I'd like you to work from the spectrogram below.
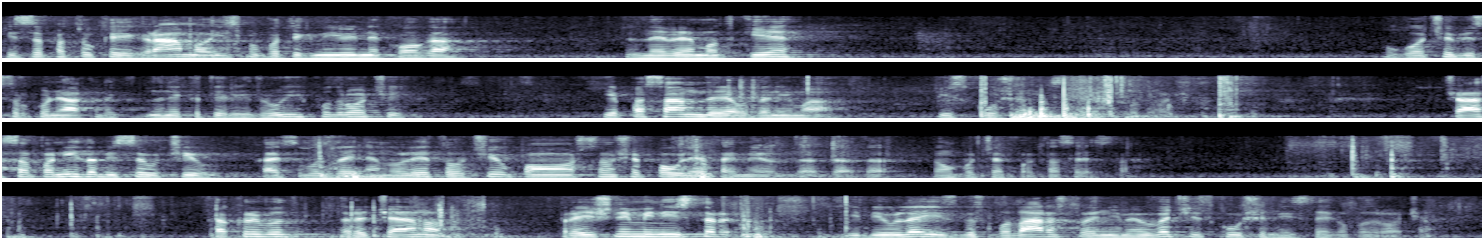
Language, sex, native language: Slovenian, male, Slovenian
